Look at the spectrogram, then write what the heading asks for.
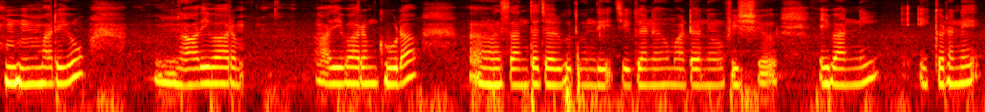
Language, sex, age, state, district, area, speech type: Telugu, female, 18-30, Telangana, Karimnagar, rural, spontaneous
